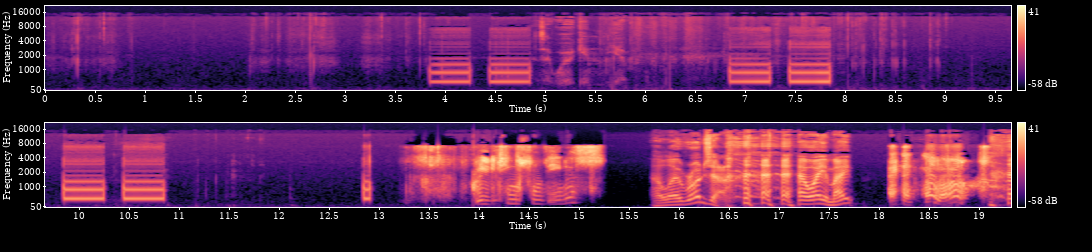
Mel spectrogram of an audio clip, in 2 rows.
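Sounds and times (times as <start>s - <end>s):
faint rustling: 0.0s - 3.9s, 5.4s - 9.5s
messaging app call ringing tone: 3.8s - 4.9s, 6.8s - 7.9s, 9.8s - 10.9s
speech: 14.0s - 17.8s, 18.5s - 19.3s
laughter: 16.4s - 17.2s, 18.6s - 19.3s.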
